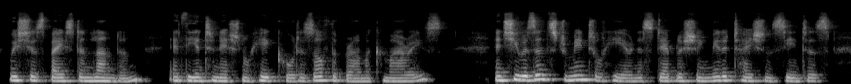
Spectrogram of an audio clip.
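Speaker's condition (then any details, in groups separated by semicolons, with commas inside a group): No condition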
